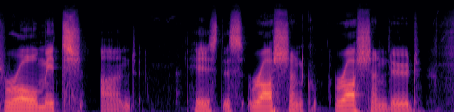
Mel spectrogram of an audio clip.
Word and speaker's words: Romi4: This style was found by Romi4, how it's written. It's pronounced Romich, and he's this Russian dude who was really good at the game when he was playing.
